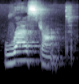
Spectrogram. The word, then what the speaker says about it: restaurant: So this word, restaurant, is more than 2 syllables. So there will be a stressed sound and an unstressed sound. Dada, restaurant, restaurant.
